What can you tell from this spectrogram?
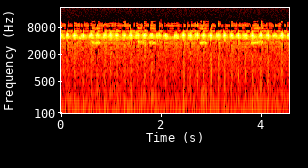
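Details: Cricket chirps after dark, fast shrill pulses following one another about four a second, with brief softer lower tones between them and a clean, quiet background.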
